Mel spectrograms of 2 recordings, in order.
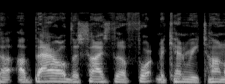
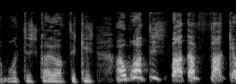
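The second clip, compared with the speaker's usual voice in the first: mock high, swooping, furious angry screaming; 7 semitones higher than usual. Recounting a guest yelling during a scene take: imitating Robin screaming angrily. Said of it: "he starts screaming at me".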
